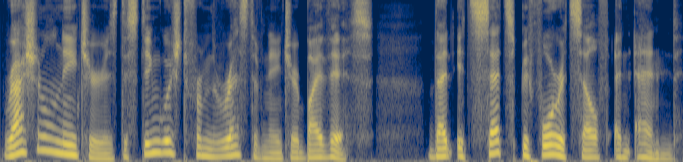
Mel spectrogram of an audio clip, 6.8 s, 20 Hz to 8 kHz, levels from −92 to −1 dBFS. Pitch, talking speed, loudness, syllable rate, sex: 145 Hz, 160 wpm, -19 LUFS, 4.9 syllables/s, male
